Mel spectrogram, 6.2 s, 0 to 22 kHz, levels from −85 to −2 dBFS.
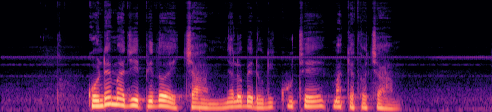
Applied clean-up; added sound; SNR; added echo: none; none; none; none.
